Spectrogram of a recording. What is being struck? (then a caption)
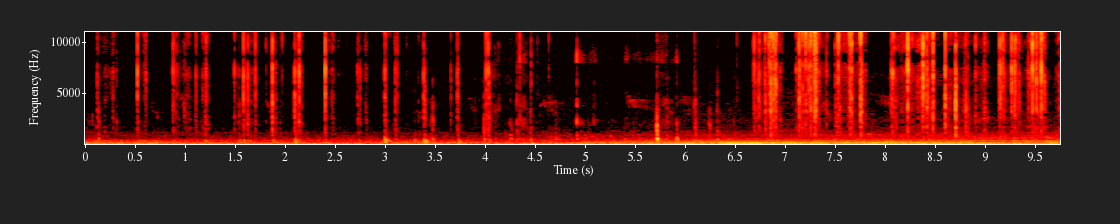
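Coated steel mesh bench surface. Long pink nails tap and scratch along the ridges of a black coated steel expanded-metal picnic bench surface. Quick, irregular dry clicks and bright scratchy bursts sit over a steady low rumble. The sound grows louder and busier in the second half.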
